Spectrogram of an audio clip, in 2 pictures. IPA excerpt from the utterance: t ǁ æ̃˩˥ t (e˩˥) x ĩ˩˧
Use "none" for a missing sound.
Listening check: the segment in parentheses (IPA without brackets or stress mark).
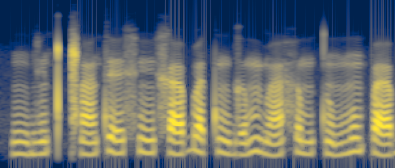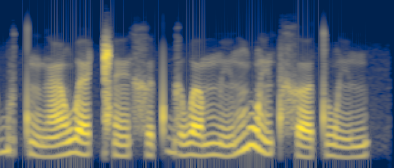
e˩˥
